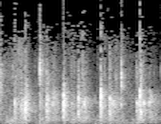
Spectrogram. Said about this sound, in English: Come on, give God a hand clap of praise.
